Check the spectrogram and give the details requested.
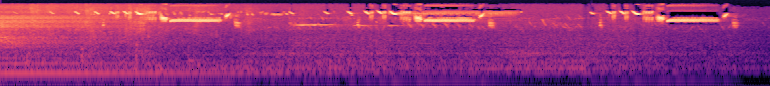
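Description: A songbird singing: runs of quick, high chirps, three times rising into a brighter sustained trill. At the start, the last chord of a song is still dying away beneath it, and all sound stops just before the end.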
